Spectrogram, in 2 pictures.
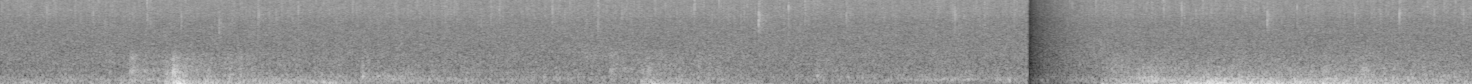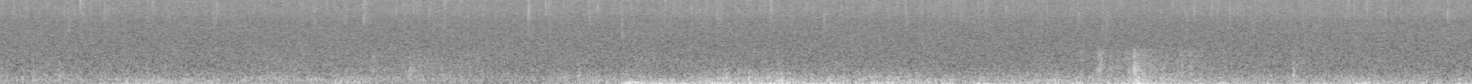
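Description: Thunderstorm: steady rain under low rolling thunder, with louder peaks of thunder about two seconds in and again near the end. The sound drops out briefly about ten seconds in, then the rumbling swells back.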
